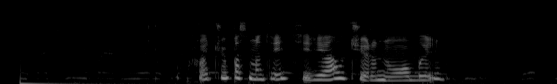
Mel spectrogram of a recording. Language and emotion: Russian, sad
